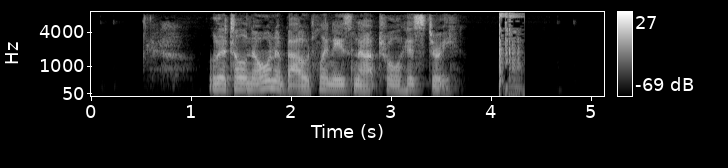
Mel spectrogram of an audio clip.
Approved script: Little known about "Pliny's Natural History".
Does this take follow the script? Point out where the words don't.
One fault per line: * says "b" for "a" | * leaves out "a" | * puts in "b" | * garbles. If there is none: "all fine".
all fine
